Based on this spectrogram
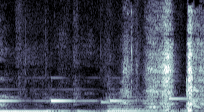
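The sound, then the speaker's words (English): A man's raspy cough breaks into a short wheezy laugh: two harsh bursts near the end over a quiet, low background hum, with no talking. “It seems like he starts to cough, but then he's smiling, and you think it might be a laugh that's just sort of a weird raspy.”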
